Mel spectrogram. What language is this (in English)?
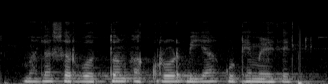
Marathi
